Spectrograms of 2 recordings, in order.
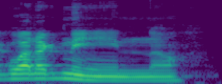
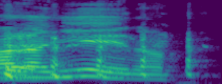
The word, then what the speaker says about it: Guadagnino: You know, if there's anything that We Are Who We Are by Luca Guadagnino, whatever his pronunciation is. – I believe it's Luca Guadagnino. – Thank you for your super... Guadagnino.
